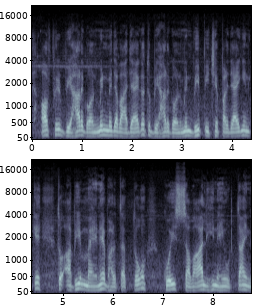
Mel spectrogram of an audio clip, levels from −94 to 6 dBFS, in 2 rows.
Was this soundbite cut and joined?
no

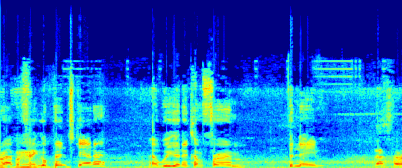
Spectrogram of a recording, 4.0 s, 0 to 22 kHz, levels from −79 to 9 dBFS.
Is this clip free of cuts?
yes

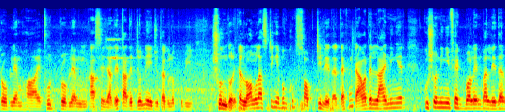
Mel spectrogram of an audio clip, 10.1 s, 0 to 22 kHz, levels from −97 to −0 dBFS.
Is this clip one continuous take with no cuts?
no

